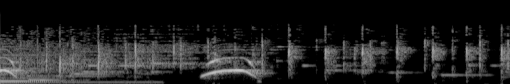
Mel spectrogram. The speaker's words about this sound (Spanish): ¿Nos pueden darle un aplauso?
